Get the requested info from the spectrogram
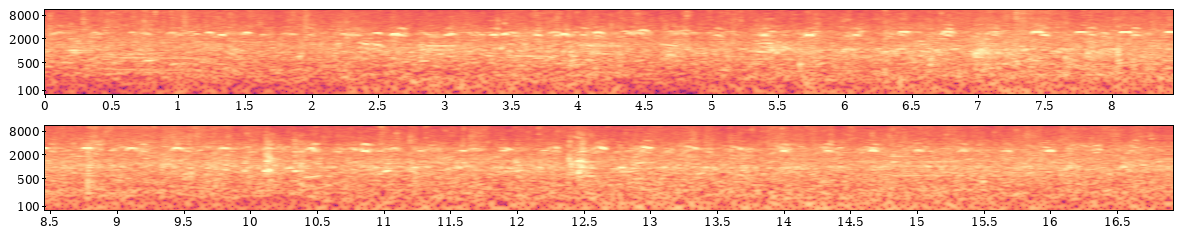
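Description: A bird calling in a long run of short high notes, about three or four a second, over a steady background noise; the calls stop about thirteen seconds in.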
